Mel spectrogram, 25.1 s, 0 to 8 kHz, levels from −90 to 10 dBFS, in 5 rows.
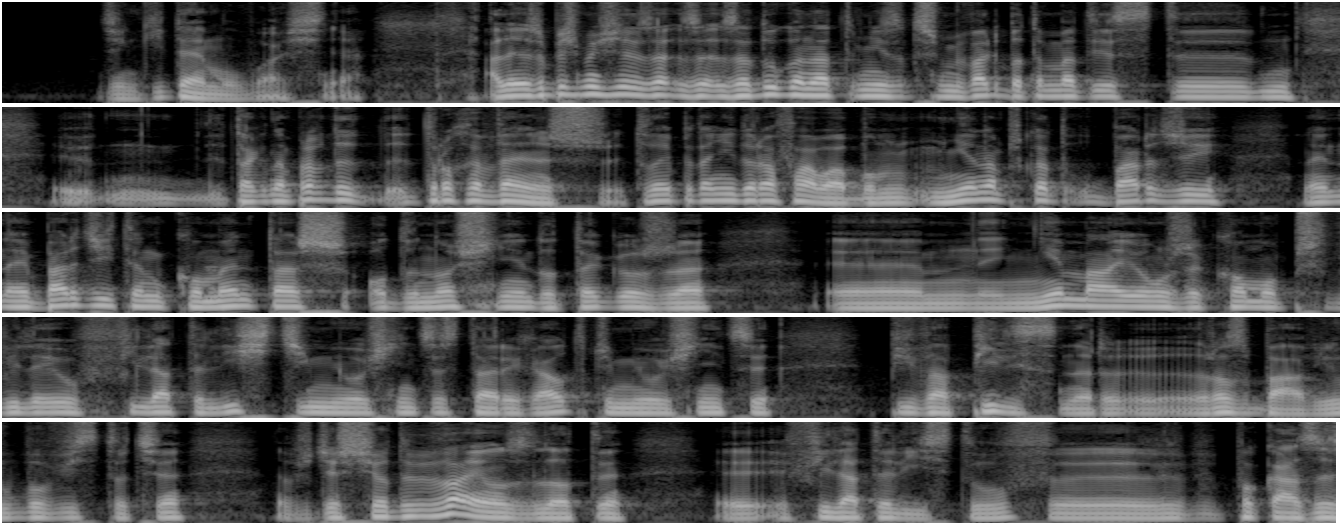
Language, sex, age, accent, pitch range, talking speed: Polish, male, 30-49, native, 100-130 Hz, 140 wpm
